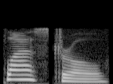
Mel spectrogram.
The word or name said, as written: plastral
